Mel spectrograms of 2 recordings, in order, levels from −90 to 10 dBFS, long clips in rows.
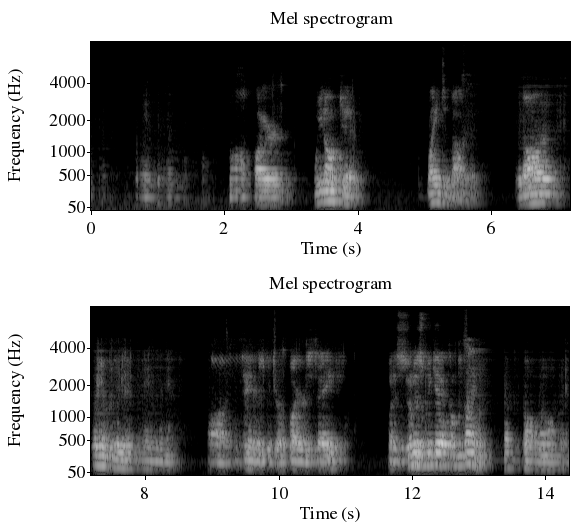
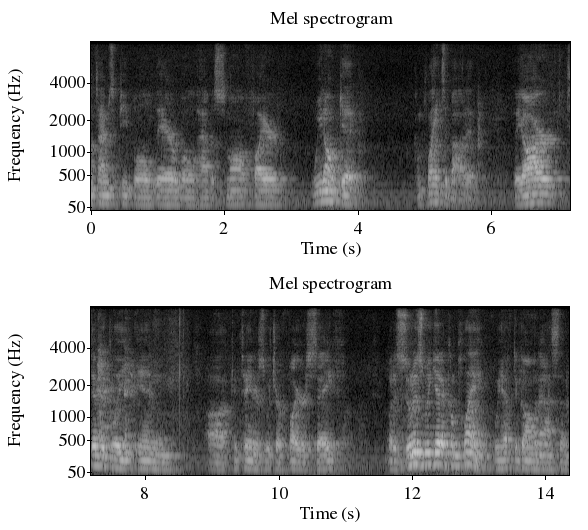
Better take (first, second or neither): second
